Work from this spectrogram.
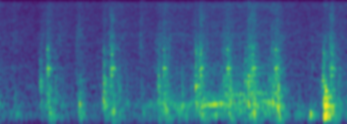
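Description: A sewing machine with an open toe foot runs while topstitching a patch pocket, making a close, rhythmic ticking and whirring that speeds up steadily with no talking.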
